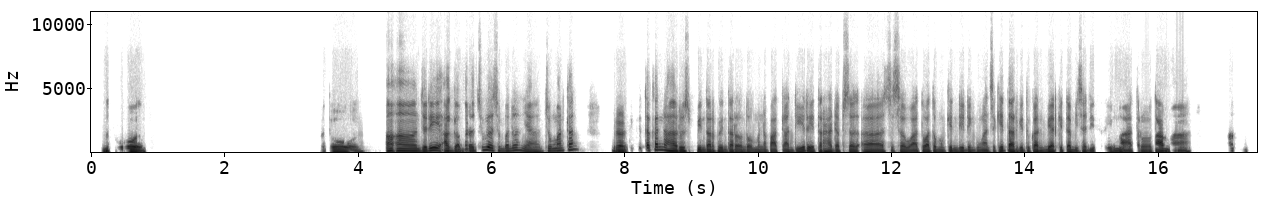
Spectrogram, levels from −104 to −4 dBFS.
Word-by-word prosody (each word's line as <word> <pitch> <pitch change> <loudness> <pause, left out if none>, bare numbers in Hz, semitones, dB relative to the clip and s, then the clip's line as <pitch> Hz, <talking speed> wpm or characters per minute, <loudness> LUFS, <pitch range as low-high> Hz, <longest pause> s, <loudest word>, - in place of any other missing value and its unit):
Betul. 120 -7 +3 2.7
Betul. 110 -4 +1 0.5
Heeh. 160 0 +4 0.3
Jadi 140 +6 +4 0.2
agak 145 -1 +1
berat 145 0 0
juga 220 -1 +4
sebenarnya, 150 - -2 0.2
cuman 160 +3 -1
kan, 230 +1 0 0.6
berarti 130 -3 +3
kita 195 - -3
kan 225 - +3 0.2
harus 135 -1 +5 0.2
pintar-pintar 125 -2 +1
untuk 110 -1 -3
menempatkan 100 -2 -3
diri 135 +8 +2
terhadap 100 -3 0
se 105 - 0 0.2
eee, 100 -2 +1
sesuatu 100 +1 -2
atau 120 - -2
mungkin 105 +7 -2
di - - +2
lingkungan 100 -1 -3
sekitar, 140 -5 +2
gitu 95 - -3
kan, 120 - +4
biar 110 -3 +4
kita 100 +2 -1
bisa 95 +1 -2
diterima 100 +4 -2 0.2
terutama. 100 +6 0 0.9
Heeh. - - -28
120 Hz, 120 wpm, -24 LUFS, 100-140 Hz, 2.7 s, harus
